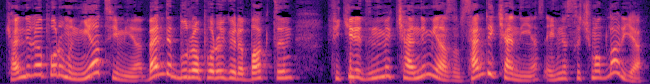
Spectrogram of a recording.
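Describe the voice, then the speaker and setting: A young man, a student, telling a personal story in a rambling, animated way and swearing freely. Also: extremely high pitch, brisk. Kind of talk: casual storytelling vlog.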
